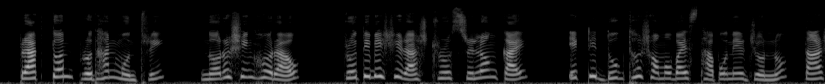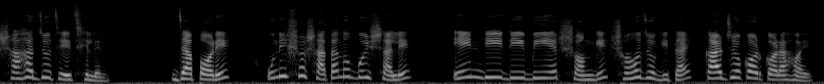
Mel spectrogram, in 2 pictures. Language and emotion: Bengali, neutral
